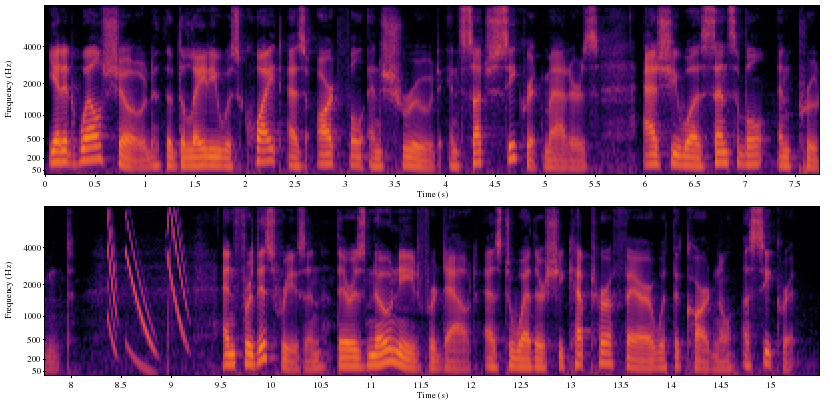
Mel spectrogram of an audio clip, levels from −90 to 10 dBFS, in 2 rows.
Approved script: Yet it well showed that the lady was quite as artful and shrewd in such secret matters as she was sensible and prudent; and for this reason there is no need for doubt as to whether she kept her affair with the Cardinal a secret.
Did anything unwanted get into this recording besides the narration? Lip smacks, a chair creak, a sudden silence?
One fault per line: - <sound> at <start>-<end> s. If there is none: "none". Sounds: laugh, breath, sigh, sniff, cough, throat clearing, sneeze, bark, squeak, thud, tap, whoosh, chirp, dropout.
- chirp at 8.4-9.2 s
